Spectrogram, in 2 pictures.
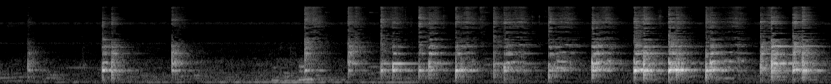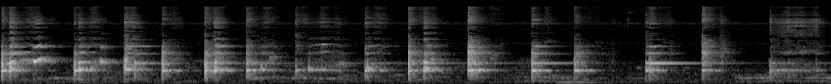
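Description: Steel spoon repeatedly knocking and scraping against the inside of a stainless steel bowl, each strike making the bowl ring, about two to three strikes a second, while the last of the chhana curds are scraped out into a straining cloth.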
